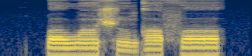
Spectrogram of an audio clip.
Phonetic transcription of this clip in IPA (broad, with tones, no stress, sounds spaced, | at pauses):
k͡p o˧ w ɔ̃˧ ʃ ũ˨ ɡ ɔ˧ f o˧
